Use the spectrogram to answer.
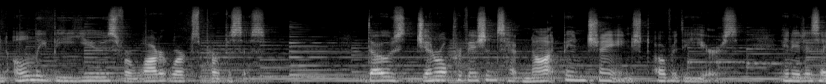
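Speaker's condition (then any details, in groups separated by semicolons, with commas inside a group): No condition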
